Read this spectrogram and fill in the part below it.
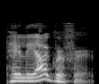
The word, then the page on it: paleographer: British English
